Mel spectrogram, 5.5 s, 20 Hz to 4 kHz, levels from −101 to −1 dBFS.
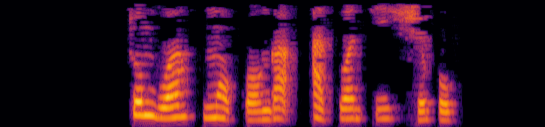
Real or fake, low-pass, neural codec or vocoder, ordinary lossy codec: real; 3.6 kHz; none; MP3, 16 kbps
